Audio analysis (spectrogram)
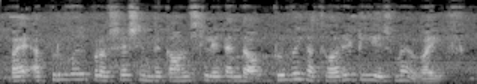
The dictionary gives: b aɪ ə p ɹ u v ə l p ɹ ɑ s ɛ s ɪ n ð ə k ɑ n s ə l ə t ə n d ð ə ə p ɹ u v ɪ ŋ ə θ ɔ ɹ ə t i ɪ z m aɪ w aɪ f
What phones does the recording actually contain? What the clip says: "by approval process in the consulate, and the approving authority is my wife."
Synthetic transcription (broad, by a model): b aɪ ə p ɹ u v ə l p ɹ ɑ s ɛ s ɪ n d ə k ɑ n s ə l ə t ə n d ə ə p ɹ u v ɪ ŋ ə t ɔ ɹ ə t i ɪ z m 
